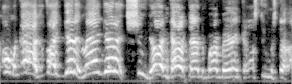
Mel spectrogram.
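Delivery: high-pitched, giddy cheering-on; excited. Retold or imitated. Host retelling first reaction to the barbarian, excited. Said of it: "I was excited".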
